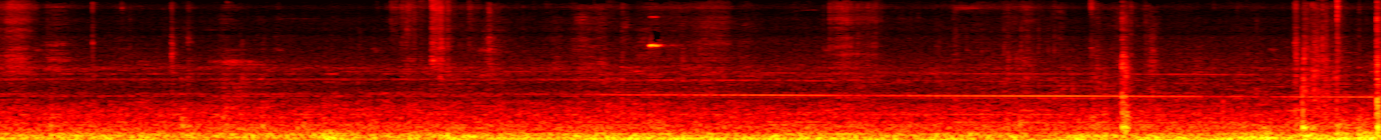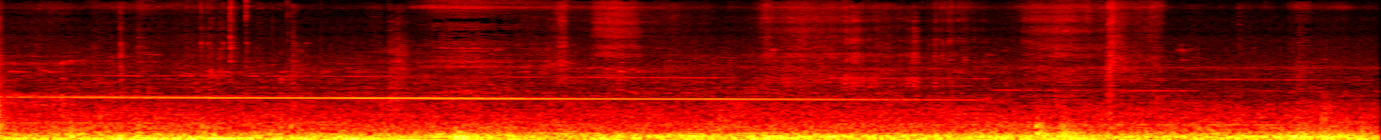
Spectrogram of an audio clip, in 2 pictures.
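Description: Cabin noise of a high-speed train running: a steady low rumble, with a thin whine that slowly falls in pitch from about four seconds in and fades out a few seconds before the end, and a couple of faint clicks around the middle.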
